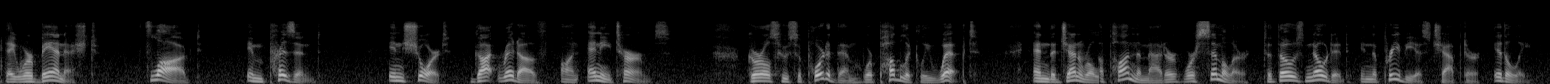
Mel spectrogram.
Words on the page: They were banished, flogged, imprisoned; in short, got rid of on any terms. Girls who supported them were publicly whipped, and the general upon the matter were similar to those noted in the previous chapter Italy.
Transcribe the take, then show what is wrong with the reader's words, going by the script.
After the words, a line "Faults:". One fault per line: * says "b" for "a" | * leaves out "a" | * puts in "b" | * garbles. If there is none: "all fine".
They were banished, flogged, imprisoned; in short, got rid of on any terms. Girls who supported them were publicly whipped, and the general upon the matter were similar to those noted in the previous chapter Italy.
Faults:
all fine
